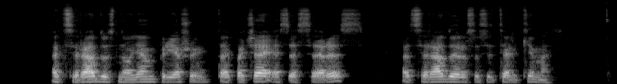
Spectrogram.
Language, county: Lithuanian, Kaunas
